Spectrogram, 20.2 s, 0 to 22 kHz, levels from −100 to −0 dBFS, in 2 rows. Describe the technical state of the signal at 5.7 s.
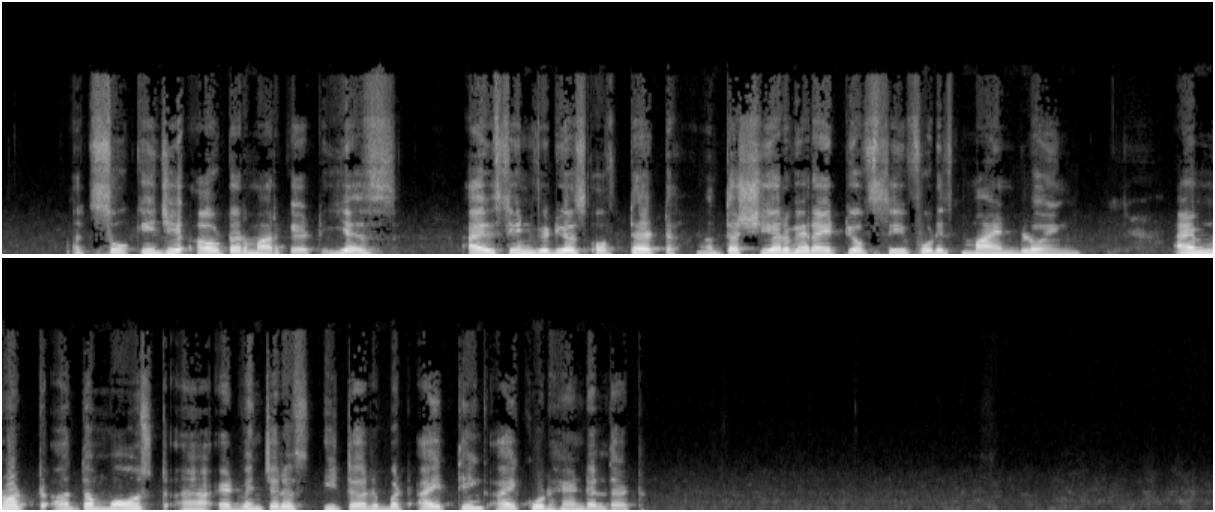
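Nothing is wrong with the signal at 5.7 s; the audio is intact at that point.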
